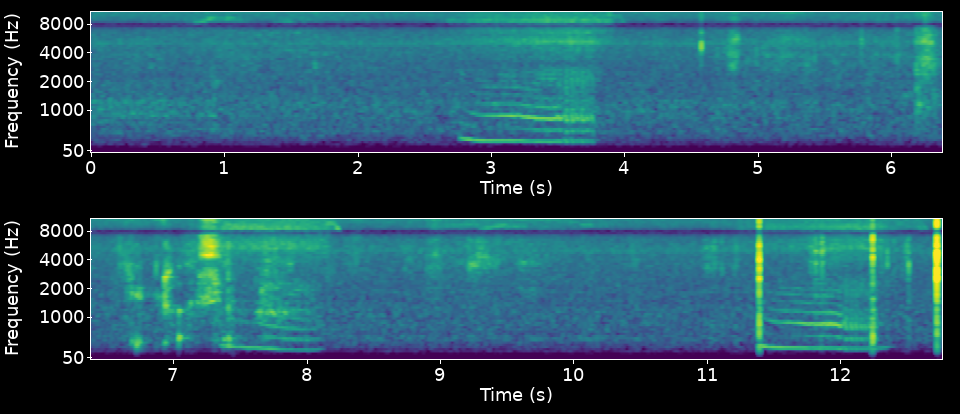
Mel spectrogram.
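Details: Garfield the cat snoring: three drawn-out nasal breaths, each a falling, whistly tone, spaced about four seconds apart, with faint rustling and small clicks between them.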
